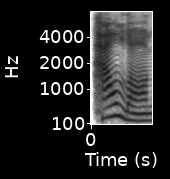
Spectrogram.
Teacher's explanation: you start high with the question word and you start going down. And then if there's an important word that is the point of your question, you can go back up on it.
